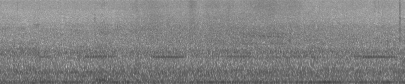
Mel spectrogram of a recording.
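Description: A vehicle engine runs with a steady low hum while a reversing alarm sounds a few short, high beeps.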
